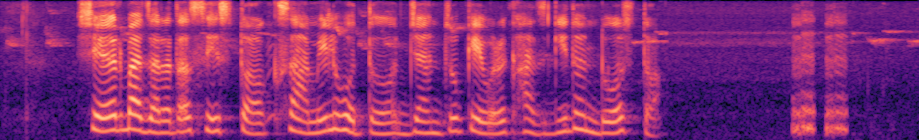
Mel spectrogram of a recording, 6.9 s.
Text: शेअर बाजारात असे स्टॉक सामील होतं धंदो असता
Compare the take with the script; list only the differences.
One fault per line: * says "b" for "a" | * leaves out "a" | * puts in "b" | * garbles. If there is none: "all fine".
* puts in "ज्यांचो केवळ खाजगी"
